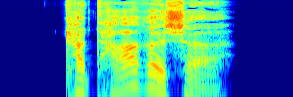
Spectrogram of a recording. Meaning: inflection of katharisch: 1. strong/mixed nominative masculine singular 2. strong genitive/dative feminine singular 3. strong genitive plural
- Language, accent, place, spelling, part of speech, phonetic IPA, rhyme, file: German, Germany, Berlin, katharischer, adjective, [kaˈtaːʁɪʃɐ], -aːʁɪʃɐ, De-katharischer.ogg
